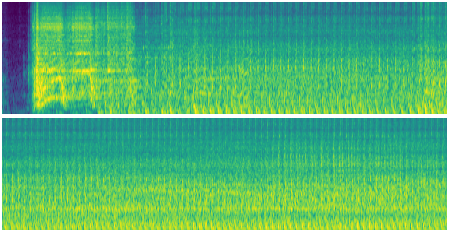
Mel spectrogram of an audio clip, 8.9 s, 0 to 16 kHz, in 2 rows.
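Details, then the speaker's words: John Deere LX172 lawn tractor after fitting a new PTO switch and reconnecting the factory ignition: it cranks briefly, then catches into a steady, even single-cylinder idle with no misses; it starts and runs fine. "guess it's fixed huh guys"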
